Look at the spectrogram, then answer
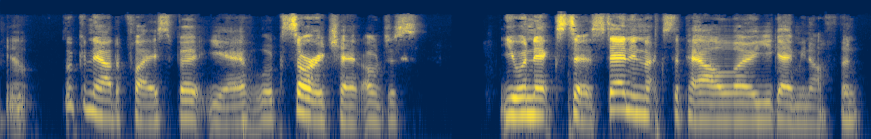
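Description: A woman's voice: fairly low pitch, moderate pace, sharp tone. A woman on a sports podcast panel, teasing and playful in casual chat.

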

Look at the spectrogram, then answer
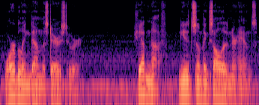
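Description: Low-voiced man narrating a horror story. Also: a little hiss or hum. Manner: steady, measured storytelling.

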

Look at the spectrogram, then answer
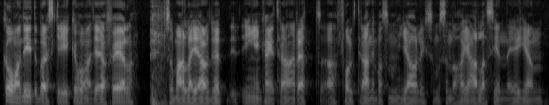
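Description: A man's voice: fairly low pitch, little pitch movement, hardly any pauses, smooth. A young man chatting casually on a podcast, telling a gym story with lots of swearing and acted-out quotes.

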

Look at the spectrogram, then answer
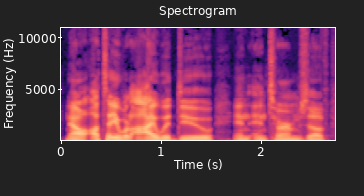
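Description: A man's voice: lowish voice, normal speed, bright, forceful tone, dry recording. Sex: man. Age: 30s. Role: podcast co-host. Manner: emphatic, lecturing. Sound: dry, close mic. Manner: emphatic and lecturing, with repeated words. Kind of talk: casual podcast talk.

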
